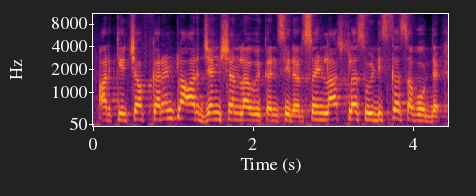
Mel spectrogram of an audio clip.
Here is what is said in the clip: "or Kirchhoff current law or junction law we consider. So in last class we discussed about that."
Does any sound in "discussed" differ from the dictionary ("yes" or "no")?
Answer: yes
